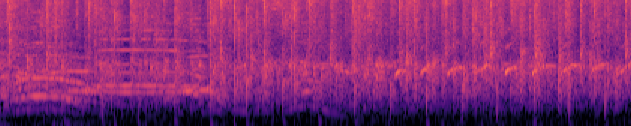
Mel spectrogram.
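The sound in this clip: Audience applause at a folk music concert: dense, steady clapping that holds at an even level for about four seconds, with crowd voices mixed in.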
